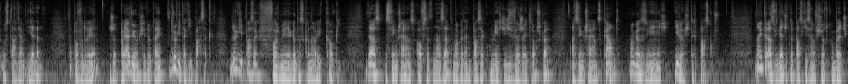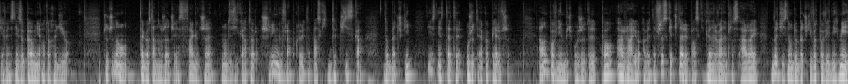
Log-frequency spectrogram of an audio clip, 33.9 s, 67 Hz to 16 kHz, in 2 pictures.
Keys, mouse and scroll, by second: 1.8-6.9 middle drag, 3.9 z, 8.0-9.9 drag, 10.5-12.6 middle drag, 12.9-15.2 drag, 15.9 z, 16.5-18.3 middle drag, 31.3 z.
